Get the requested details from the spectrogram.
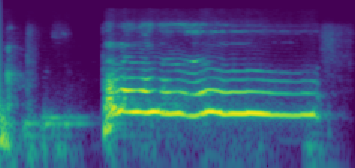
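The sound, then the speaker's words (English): A person imitates a dog, giving a short gruff bark and then a long, steady, loud howl that holds for nearly two seconds before cutting off. “Let me hear you bark”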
